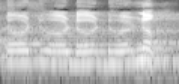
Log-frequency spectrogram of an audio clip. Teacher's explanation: हम मूर्धा के द्वारा ट ठ ड ढ ण यह बोल सकते हैं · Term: मूर्धन्य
